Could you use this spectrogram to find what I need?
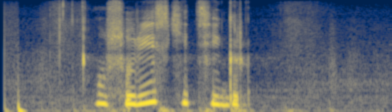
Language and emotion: Russian, neutral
